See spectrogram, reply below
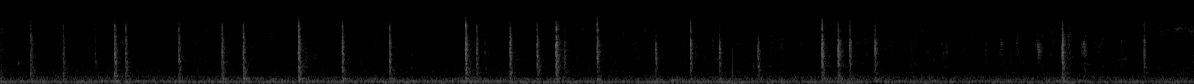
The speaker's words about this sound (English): Okay, I could start by writing the title.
